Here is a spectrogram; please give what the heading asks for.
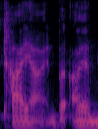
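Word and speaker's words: Kiin: what the heck and it's it's her uncle Keen. Kion apparently his name is supposed to be pronounced Kion but I am not saying that.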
